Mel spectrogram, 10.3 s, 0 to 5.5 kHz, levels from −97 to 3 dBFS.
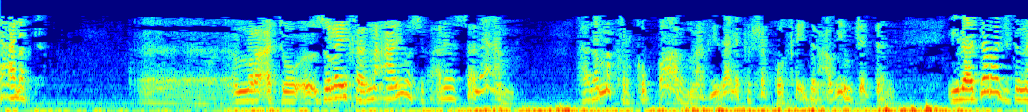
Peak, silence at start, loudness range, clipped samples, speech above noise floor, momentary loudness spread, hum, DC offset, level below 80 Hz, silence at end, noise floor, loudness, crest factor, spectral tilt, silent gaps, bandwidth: -6 dBFS; 0 s; 6 LU; under 0.1%; 21 dB; 18 LU; none; under 0.1%; -32 dBFS; 0 s; -45 dBFS; -26 LUFS; 20 dB; -9.5 dB/octave; none; 4.1 kHz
